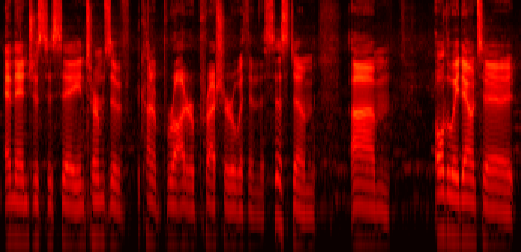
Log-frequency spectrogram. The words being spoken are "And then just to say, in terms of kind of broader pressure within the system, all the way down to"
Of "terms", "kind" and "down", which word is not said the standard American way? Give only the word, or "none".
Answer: none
